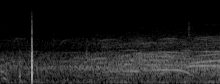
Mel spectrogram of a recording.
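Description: A cricket ball struck once by the bat, a single sharp crack picked up by the stump microphone, on a delivery aimed at the stumps. Crowd murmur swells behind it in the second half.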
